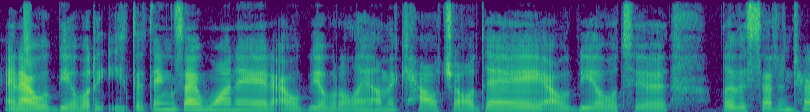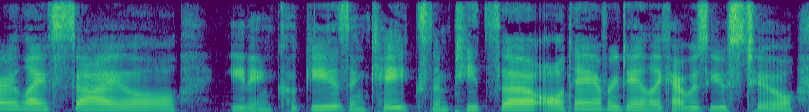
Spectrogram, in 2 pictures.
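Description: A woman hosting a motivational podcast in an upbeat, encouraging, chatty way, her voice slightly raspy from a cold. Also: medium pitch, steady tone, brisk, darkish tone, no room sound. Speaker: podcast host.

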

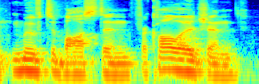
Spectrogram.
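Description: A man from Vietnam with a low voice, answering interview questions as a startup founder. He speaks fluently and matter-of-factly in a studio setting, with the occasional "um.". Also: unhurried. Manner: fluent, matter-of-fact, with "um" fillers.

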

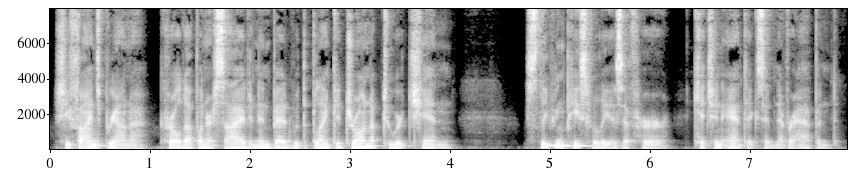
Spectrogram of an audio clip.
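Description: A man narrating a scripted horror story in a measured, suspenseful manner. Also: rumbling low, fairly bright tone, slightly rough.

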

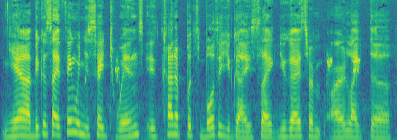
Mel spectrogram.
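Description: A man hosting a radio interview show, asking questions in a casual, halting way and often repeating himself. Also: on the high side, steady tone, darkish tone.

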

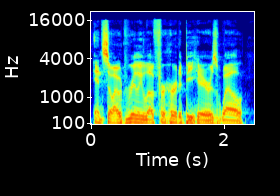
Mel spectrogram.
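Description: A man's voice: on the low side, steady tone, fast talker. A man hosting a podcast in casual comedic banter, sounding grumbling and exasperated. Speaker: podcast host.

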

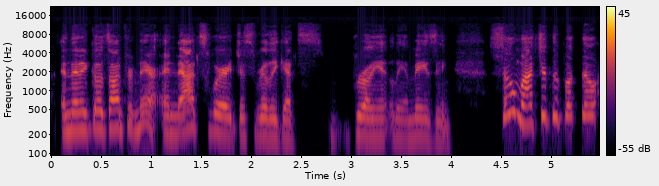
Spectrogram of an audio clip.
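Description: A woman in her forties talking animatedly about a book in a casual discussion, with quick asides. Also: medium pitch, creaky, fairly bright tone, husky, dry recording. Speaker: book podcast co-host.

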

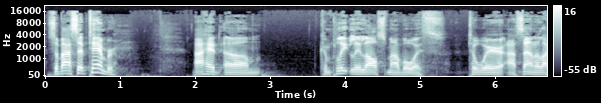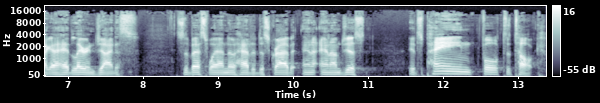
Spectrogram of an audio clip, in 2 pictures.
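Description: A man's voice: on the low side, unhurried. Earnest Georgia man telling his story. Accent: Southern US, Georgia. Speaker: county commission chairman. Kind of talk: personal testimony to an audience.

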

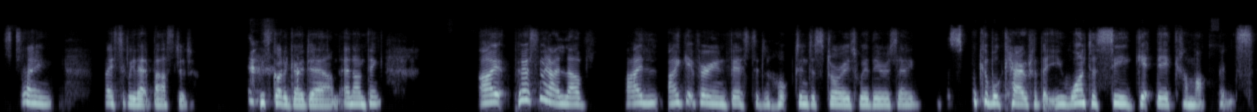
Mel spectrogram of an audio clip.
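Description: Casting: female author guest, mid-pitched, reflective and searching for words, close dry sound. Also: fairly quick, a little mellow, no echo. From Australia. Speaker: author being interviewed. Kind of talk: conversational interview answers.

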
